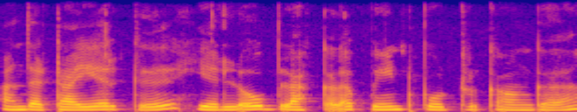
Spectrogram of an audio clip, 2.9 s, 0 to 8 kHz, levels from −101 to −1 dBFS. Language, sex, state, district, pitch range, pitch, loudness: Tamil, female, Tamil Nadu, Nilgiris, 195-215 Hz, 210 Hz, -15 LUFS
